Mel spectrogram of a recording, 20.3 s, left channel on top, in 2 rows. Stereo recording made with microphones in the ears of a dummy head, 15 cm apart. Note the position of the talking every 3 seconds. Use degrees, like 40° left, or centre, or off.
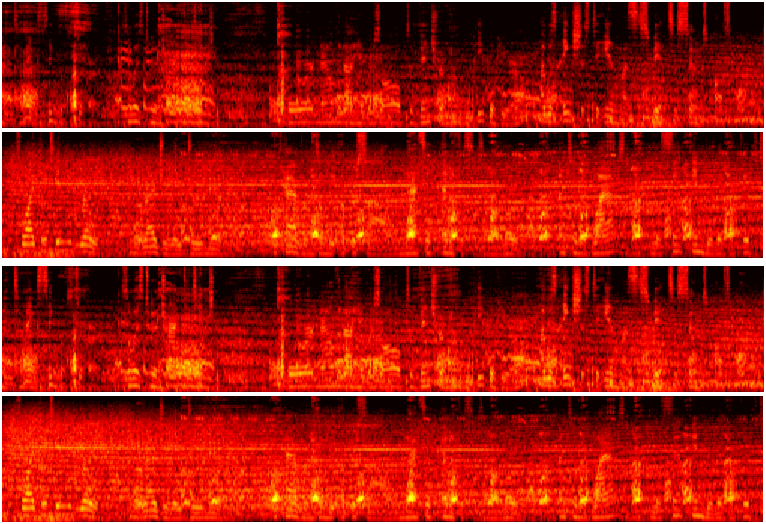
30° right, 20° right, centre, 20° left, 50° left, 70° left, 70° left.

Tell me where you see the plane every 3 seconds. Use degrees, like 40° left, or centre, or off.
60° right, 50° right, 40° right, 20° right, 10° left, 40° left, 50° left.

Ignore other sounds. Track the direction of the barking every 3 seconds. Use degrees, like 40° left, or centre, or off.
50° left, 10° right, 40° right, 20° right, 10° left, 40° left, 60° left.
